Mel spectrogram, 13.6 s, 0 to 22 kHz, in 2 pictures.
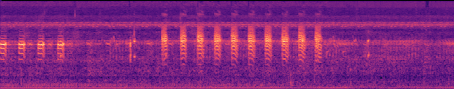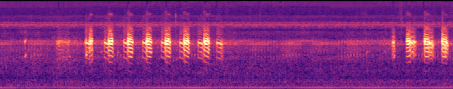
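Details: Frogs at a quiet pond, field-recorded on a Tascam Portacapture X6: bursts of short, sharp, pulsed notes repeated rapidly in trains of about ten, pausing between bouts, over a steady low rumble.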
